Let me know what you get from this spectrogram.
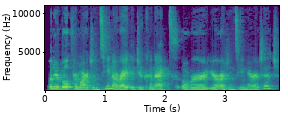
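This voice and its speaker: A woman's voice: medium pitch, fairly quick, roomy sound, a little hiss or hum. A woman hosting an interview, asking questions in a friendly, easy way. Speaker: interview host. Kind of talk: conversational interviewing.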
